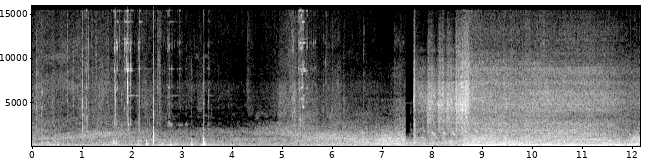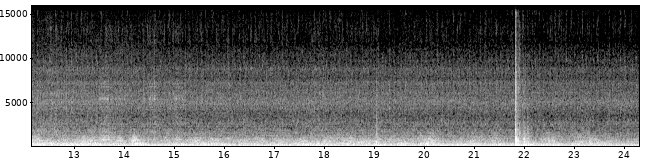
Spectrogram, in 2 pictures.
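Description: Footsteps and scattered knocks, then about eight seconds in a car engine starts, revs up and down briefly, and settles into a steady idle. A single sharp bang near the end.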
